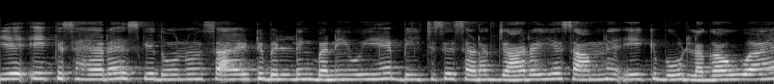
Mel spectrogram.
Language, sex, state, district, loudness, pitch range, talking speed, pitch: Hindi, female, Chhattisgarh, Bilaspur, -15 LUFS, 225-250 Hz, 180 wpm, 235 Hz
